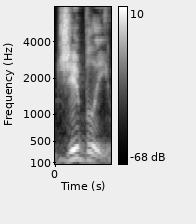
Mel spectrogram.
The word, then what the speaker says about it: Ghibli: couple videos on Princess Mononoke my favorite Studio Ghibli movie of all time one of the biggest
